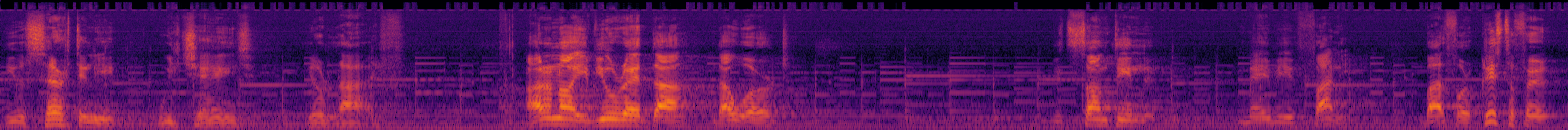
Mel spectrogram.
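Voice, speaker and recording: A fairly high-voiced man delivers a motivational speech, hammering points home through repetition. His voice rings with long hall reverb, and faint music sits underneath. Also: animated, slow, pauses often. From Ecuador. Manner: emphatic storytelling with repeated phrases. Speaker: motivational speaker.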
